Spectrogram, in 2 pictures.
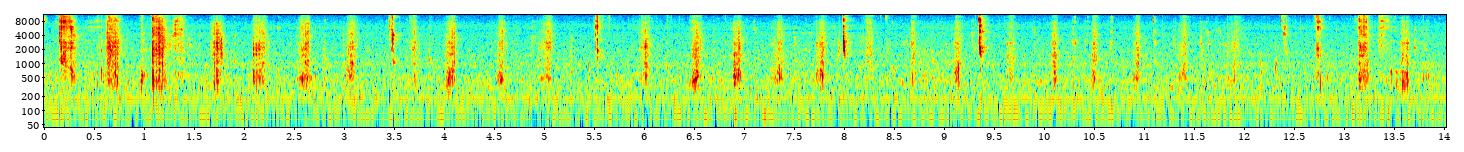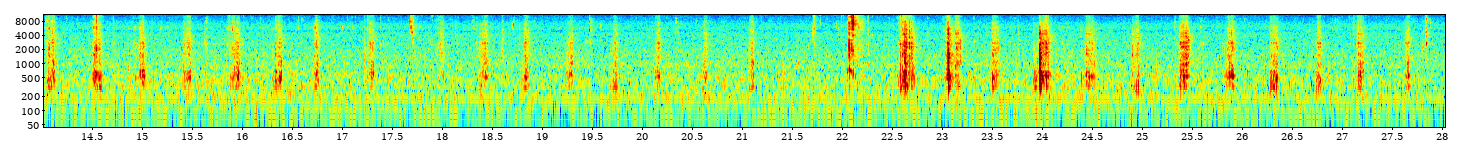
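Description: Close-up crunching and chewing of crisp raw vegetables, starting with a bite of yellow bell pepper: short crisp crunches about two a second, with a louder run of bites about three quarters of the way through.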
